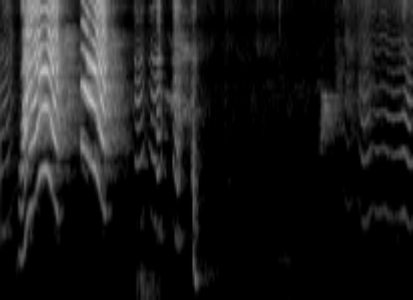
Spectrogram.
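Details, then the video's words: Talking parrot saying "mummy papa": two loud, rich harmonic syllables that arch upward then fall, a few brief clicks and a short low sound, then quiet faint whistles. "Parrot Speaking Mummy Papa _ Talking Parrot _ Parrot Mummy Mummy Bolne Vala"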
